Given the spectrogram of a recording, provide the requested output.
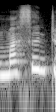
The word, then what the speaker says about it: mustn't: So whenever we are using shortened form of must not, we don't have to read middle T. It is the silent T. Middle T is silent reading. So mustn't we have to pronounce.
